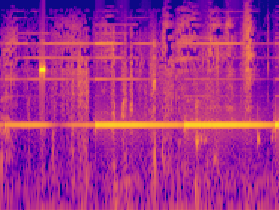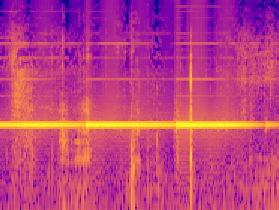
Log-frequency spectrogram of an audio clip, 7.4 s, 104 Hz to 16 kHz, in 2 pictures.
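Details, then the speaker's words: 2020 Toyota Corolla SE with car shut off and door open: steady mid-pitched continuous beep under clicks and handling; the normal door-open warning chime. "another thing which is also quite annoying is when we shut our car off and when the door is open, we will get a constant beep."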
